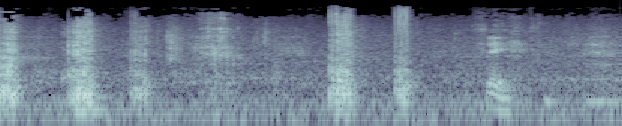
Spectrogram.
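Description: Old fabric pillow being handled and pulled apart by hand: a handful of short cloth rustles and scuffs.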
